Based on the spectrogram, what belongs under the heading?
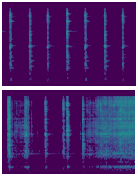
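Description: Steady, evenly spaced ticking, a little under three ticks a second. From about four seconds in the ticks give way to a hiss that swells steadily louder.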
